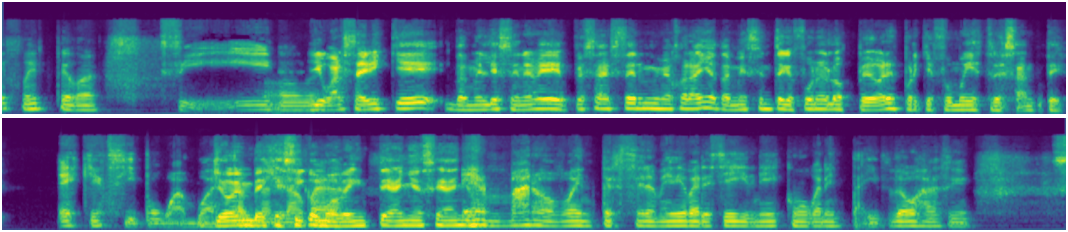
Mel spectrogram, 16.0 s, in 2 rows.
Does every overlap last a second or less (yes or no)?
no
